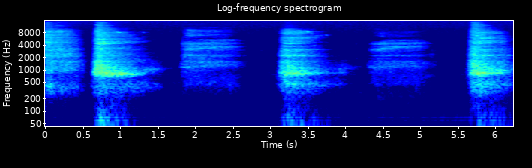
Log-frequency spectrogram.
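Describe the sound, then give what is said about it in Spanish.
Deep diaphragmatic breaths in a breathing exercise, taken at a steady, even rhythm. Stronger and softer breaths alternate, forming about three full cycles, and the breathing is heard alone without talk. “haces 30 respiraciones eh, con el diafragma, siempre con el diafragma, conscientes a este ritmo”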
